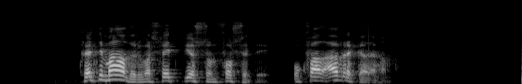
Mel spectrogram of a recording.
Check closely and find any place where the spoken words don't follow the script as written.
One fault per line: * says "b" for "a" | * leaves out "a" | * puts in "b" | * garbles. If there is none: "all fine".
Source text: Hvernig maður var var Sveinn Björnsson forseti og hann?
* leaves out "var"
* puts in "hvað afrekaði"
